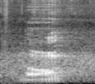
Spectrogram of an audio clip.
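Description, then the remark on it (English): A natterjack toad call: one deep, guttural, burp-like croak lasting about half a second, rising briefly out of a steady background hiss. “Like the mount jack, it sounds like Jabba the Hutt let loose in the forest, a giant toad coming after you.”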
